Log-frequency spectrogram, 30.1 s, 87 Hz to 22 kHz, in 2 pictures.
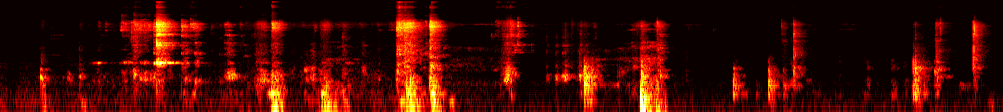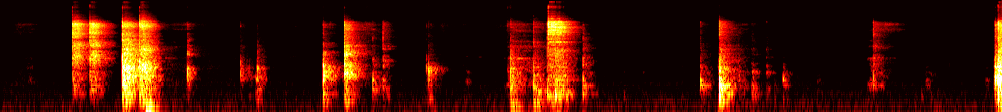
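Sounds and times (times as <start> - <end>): hand tools knocking and clattering: 1.1 - 6.8.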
